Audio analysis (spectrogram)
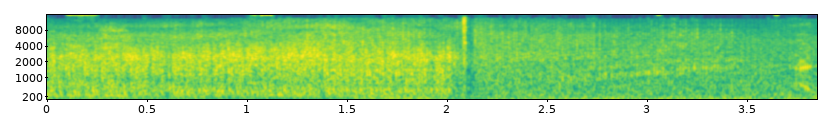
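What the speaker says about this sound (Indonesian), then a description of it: "Namun tanpa diduga, muncul serangan pesawat udara Spitfire di posisi TKR." A Spitfire aircraft on an attack pass, a loud continuous engine drone with a low steady hum beneath, holding close and strong throughout.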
